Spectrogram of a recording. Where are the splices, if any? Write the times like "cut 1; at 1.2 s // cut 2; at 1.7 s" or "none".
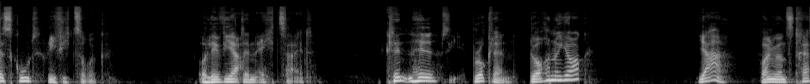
cut 1; at 2.4 s // cut 2; at 4.4 s // cut 3; at 5.2 s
